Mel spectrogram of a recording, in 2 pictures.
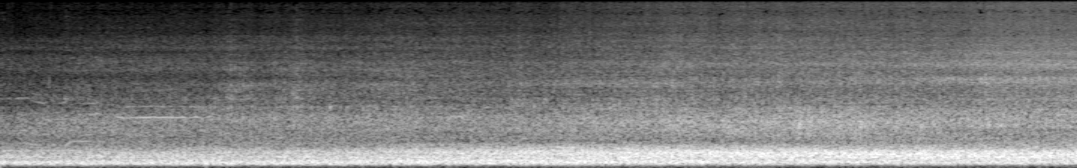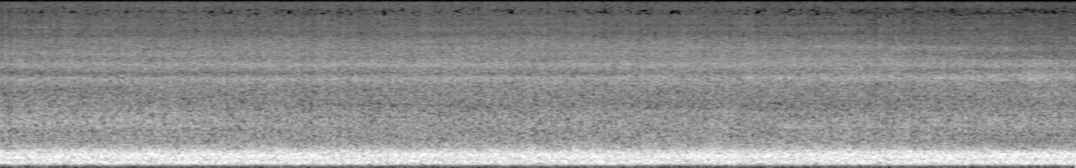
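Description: Diesel locomotive hauling a long train of fuel tank wagons past: a loud low engine drone that builds over the first several seconds and then holds steady. From about halfway a higher rushing noise of the wagons rolling by joins it.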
